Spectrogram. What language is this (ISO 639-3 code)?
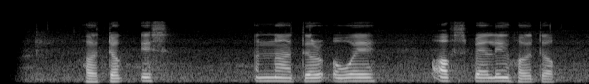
jav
